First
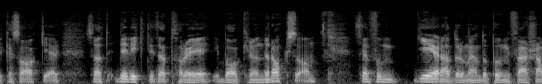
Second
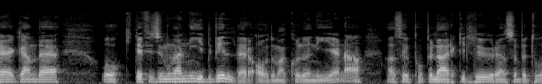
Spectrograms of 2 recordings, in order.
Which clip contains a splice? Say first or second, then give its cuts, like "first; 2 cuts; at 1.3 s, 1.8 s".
first; 1 cut; at 3.5 s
